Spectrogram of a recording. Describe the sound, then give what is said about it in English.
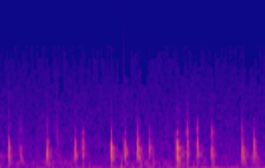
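Horse hooves clip-clopping as a rider enters a town at night: many quick, hollow knocks in a brisk, uneven rhythm, fairly clear over a faint low hum. “Pulling his hat low over his eyes to conceal his mask, he rode into Moose Jaw.”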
